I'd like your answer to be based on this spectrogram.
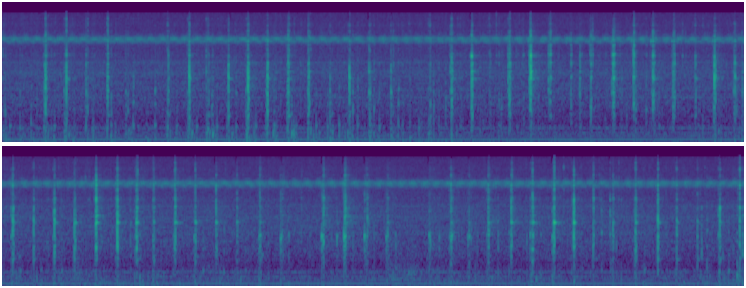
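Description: A wooden massager with a flat handle and wooden wheels on both ends, held behind the mic, is tapped on the handle with a fingernail. Quick, light, dry clicks patter steadily throughout. A constant low hum and a faint high tone sit underneath.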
